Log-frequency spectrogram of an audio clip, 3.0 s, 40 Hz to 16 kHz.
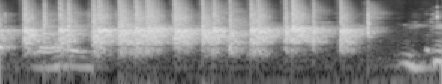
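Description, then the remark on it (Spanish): Quick, steady hand clapping to welcome a guest, about a dozen sharp claps in a brisk rhythm for a couple of seconds before trailing off, with faint voices murmuring underneath. “aquí le aplaudimos con la uña de 500 pesos”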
